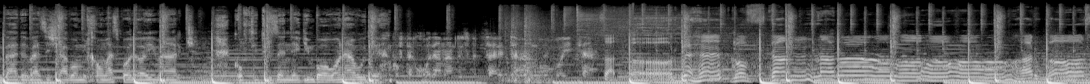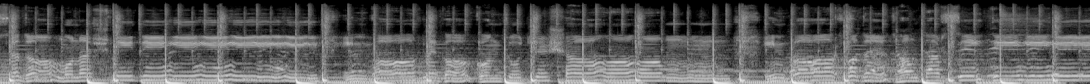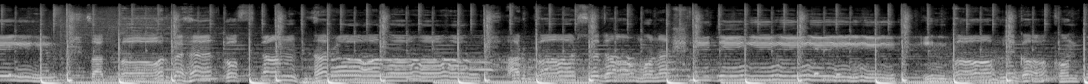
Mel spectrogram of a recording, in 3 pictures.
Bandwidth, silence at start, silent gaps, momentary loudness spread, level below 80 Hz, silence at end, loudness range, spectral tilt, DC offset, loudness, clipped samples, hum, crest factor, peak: 18.5 kHz; 0 s; none; 5 LU; -18 dBFS; 0 s; 2 LU; -5 dB/octave; under 0.1%; -13 LUFS; under 0.1%; none; 12 dB; 0 dBFS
